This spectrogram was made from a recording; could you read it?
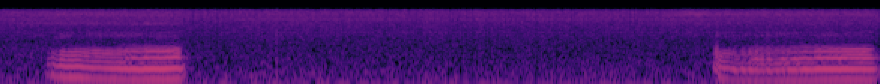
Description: chocolat snoring!!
